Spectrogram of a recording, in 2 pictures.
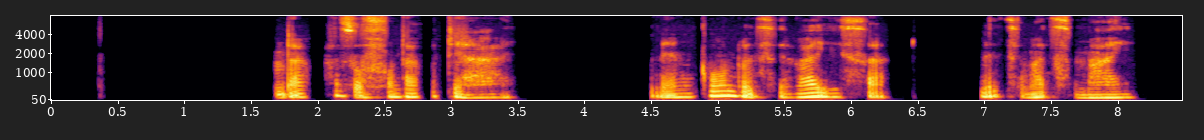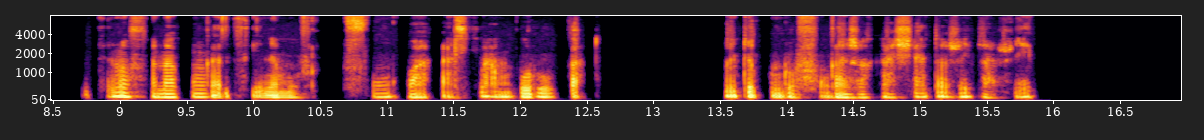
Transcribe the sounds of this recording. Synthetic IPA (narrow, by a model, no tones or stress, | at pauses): ndak̚azo̞fundakutiɦai | ne̞̰ŋɡondo̞d͡zeʋaisa̰ | ne̞̰d͡zema̰d͡zimaːi | d͡zino̞fanakuŋɡa̰d͡zinemu | fuŋɡoakaɬa̰mburuka | kuitekundo̞fuŋɡaʐakaʃataʐeɡʱaʐeːɡa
